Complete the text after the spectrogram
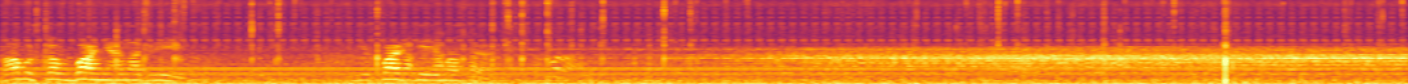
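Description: A bonfire crackles and pops.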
